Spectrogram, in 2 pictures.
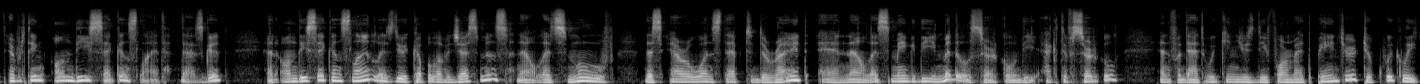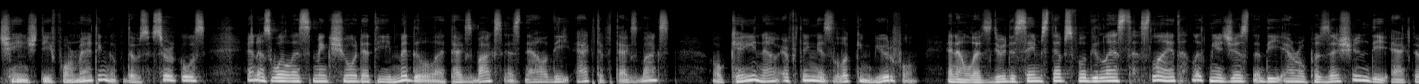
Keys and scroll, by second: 0.4 ctrl+v, 23.5 ctrl+a, 24.1 ctrl+c, 25.2 ctrl+v.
